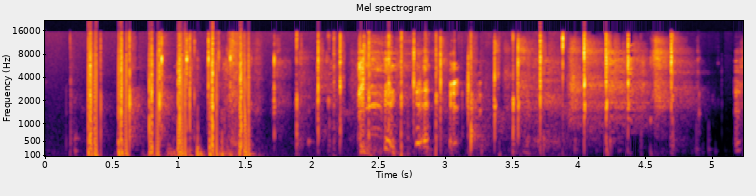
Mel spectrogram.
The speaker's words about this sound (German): Ähm, ich möchte danken an unseren Tonmann. Der hat heute wirklich eine ausgezeichnete ähm, Leistung braucht. Nur einen lauten, fetten Applaus an einen Donmann.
